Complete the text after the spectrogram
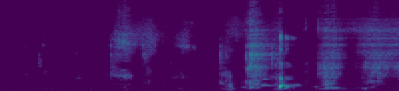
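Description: A dog splashes into water.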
